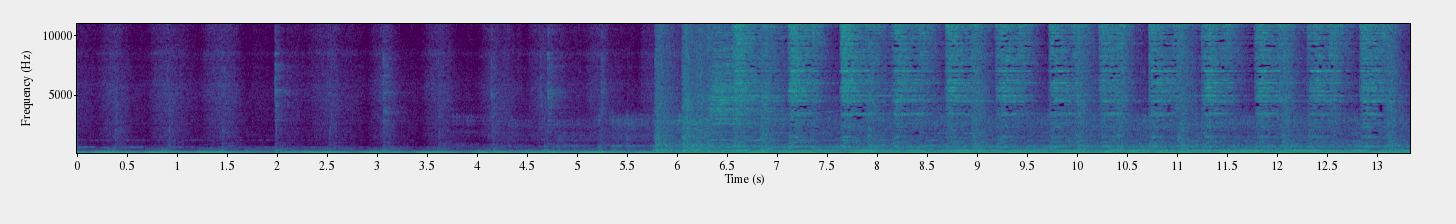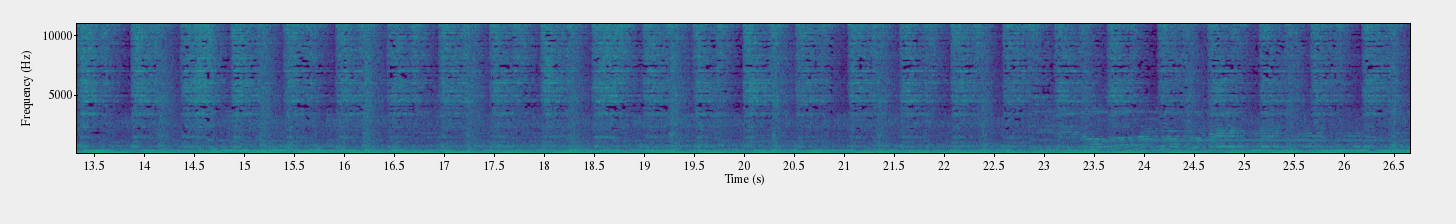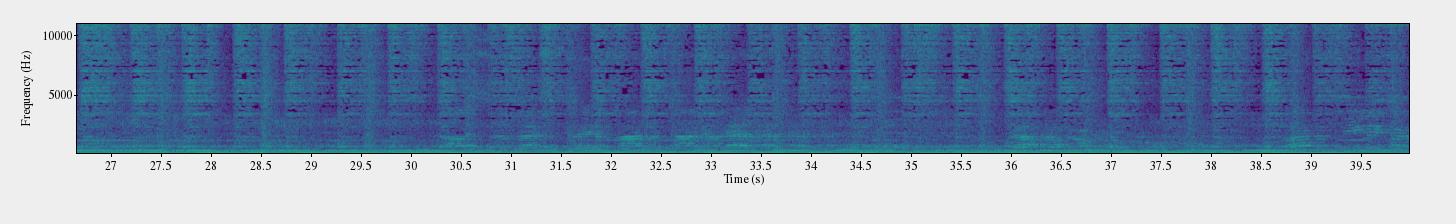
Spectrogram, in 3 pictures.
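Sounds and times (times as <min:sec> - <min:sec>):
drum kit beat: 0:00.0 - 0:39.9
electric guitars: 0:03.6 - 0:39.9
person singing: 0:22.2 - 0:27.7, 0:30.2 - 0:39.9.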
